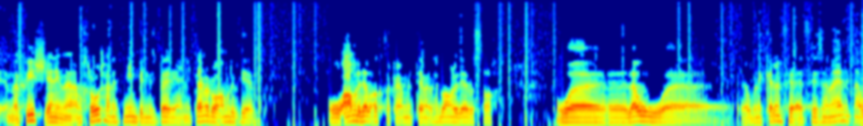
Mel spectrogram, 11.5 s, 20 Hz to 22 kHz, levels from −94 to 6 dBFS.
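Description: Overdone noise removal runs throughout, where aggressive suppression mutes frequency bands near the noise estimate. This leaves twinkling specks in near-silence and strips away quiet parts of the speech.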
